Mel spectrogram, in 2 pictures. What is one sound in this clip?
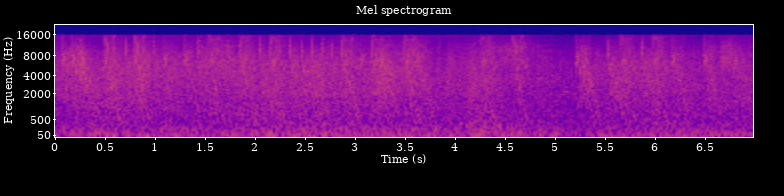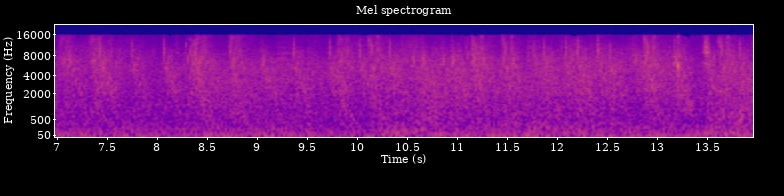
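Rapid gunfire crackles and pops with small explosions.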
